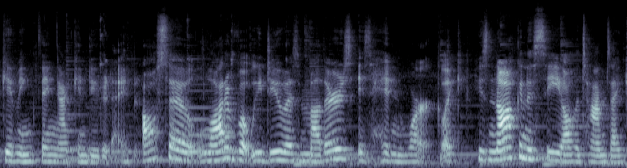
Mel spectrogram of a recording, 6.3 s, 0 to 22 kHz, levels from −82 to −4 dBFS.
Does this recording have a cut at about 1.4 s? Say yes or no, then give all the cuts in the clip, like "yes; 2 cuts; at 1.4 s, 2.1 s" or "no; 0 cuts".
yes; 1 cut; at 1.4 s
